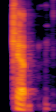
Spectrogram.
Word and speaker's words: Koepp: Sorry, Koepp. Yeah. Not quote. Koepp.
